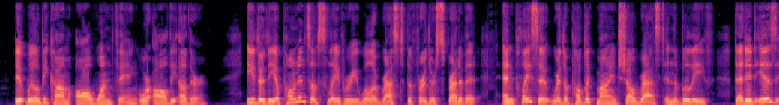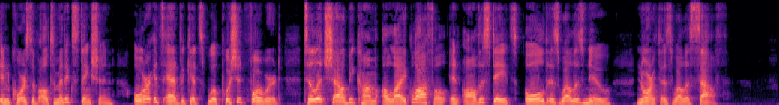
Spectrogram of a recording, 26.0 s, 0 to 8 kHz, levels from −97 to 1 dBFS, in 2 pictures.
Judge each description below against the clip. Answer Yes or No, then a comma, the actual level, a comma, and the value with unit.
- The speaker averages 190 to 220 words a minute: No, average, 160 wpm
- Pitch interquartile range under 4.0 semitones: No, average, 4.8 semitones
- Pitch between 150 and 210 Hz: Yes, medium, 185 Hz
